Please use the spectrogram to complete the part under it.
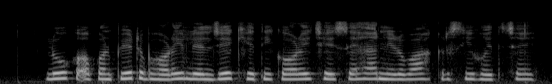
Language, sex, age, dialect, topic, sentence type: Maithili, female, 25-30, Bajjika, agriculture, statement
